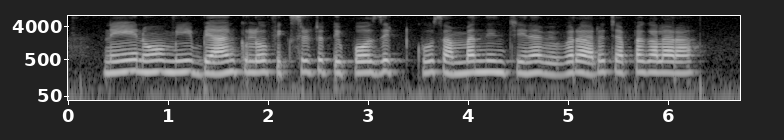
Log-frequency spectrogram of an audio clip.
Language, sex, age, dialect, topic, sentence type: Telugu, female, 31-35, Utterandhra, banking, question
